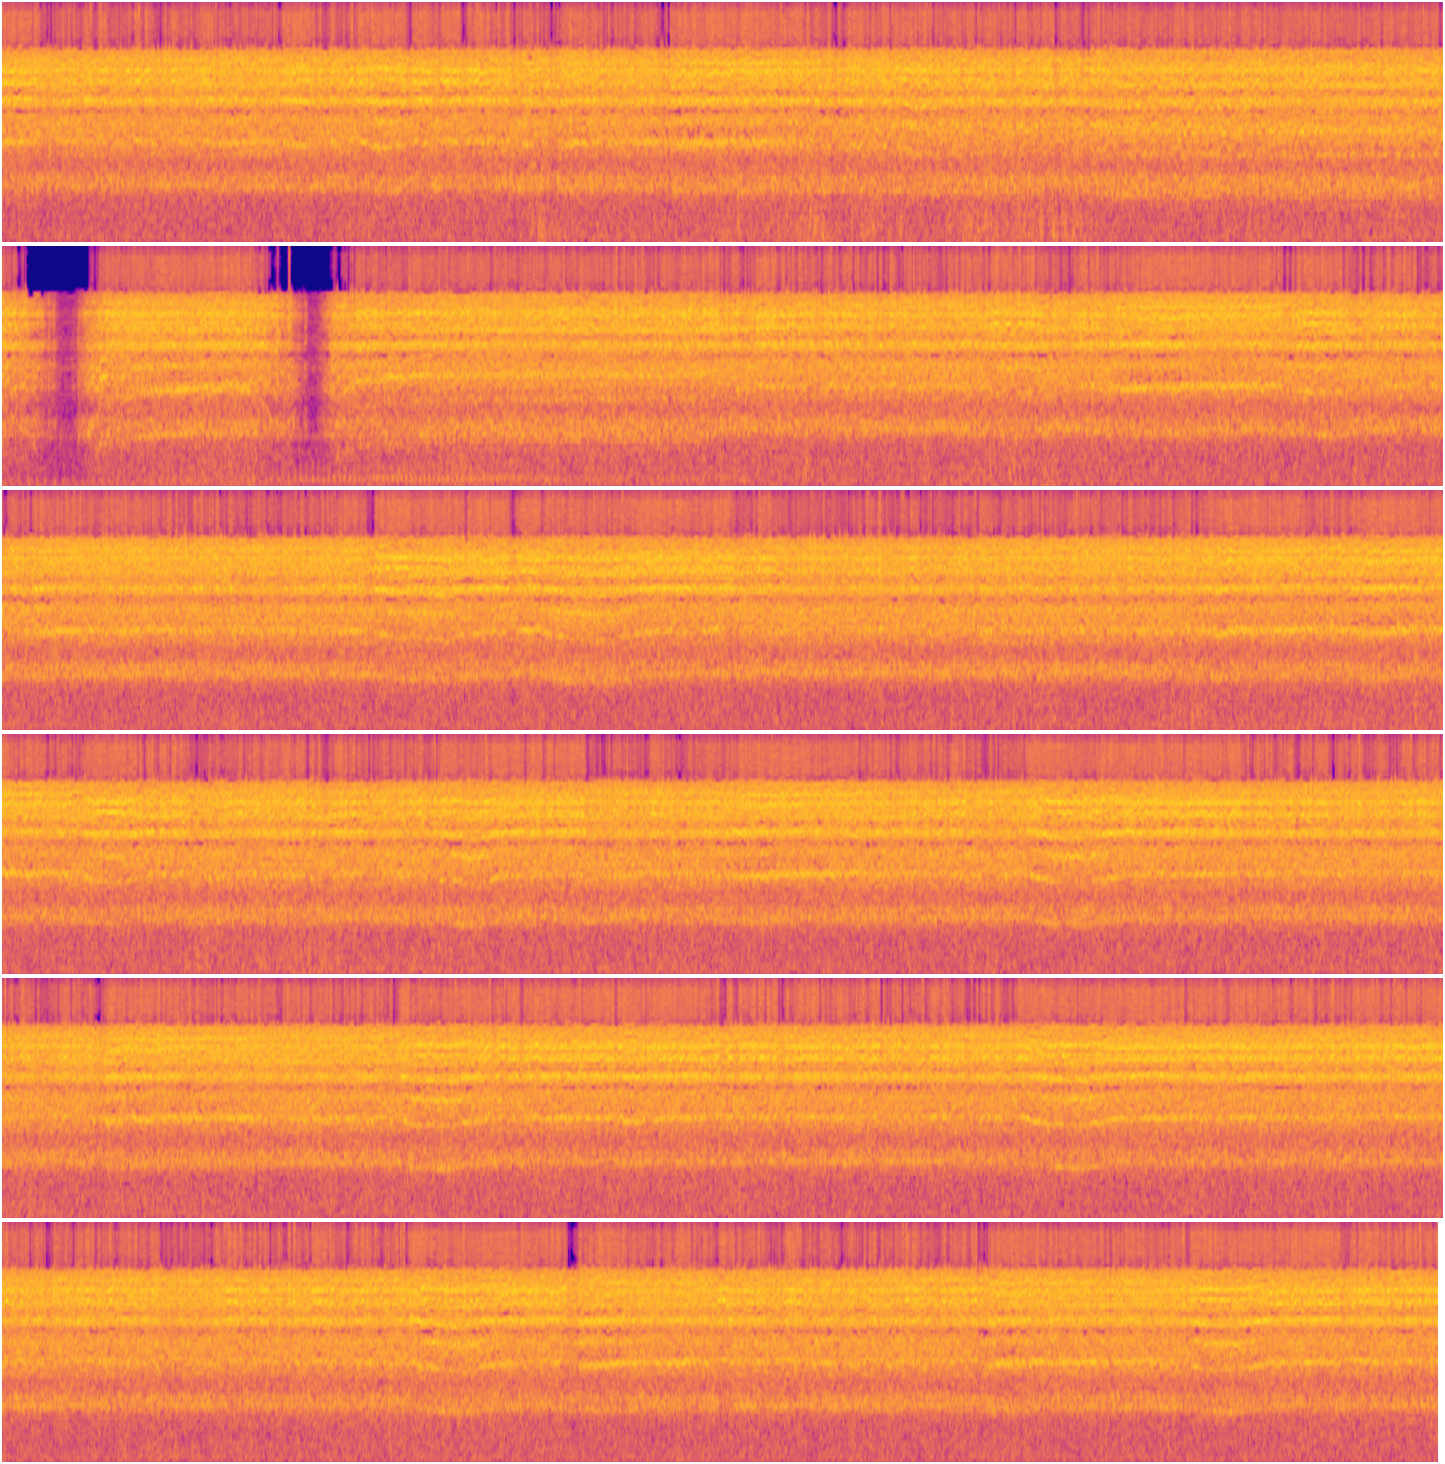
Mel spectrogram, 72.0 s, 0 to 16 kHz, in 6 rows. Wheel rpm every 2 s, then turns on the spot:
240, 230, 230, 220, 210, 190, 140, 140, 200, 230, 220, 220, 230, 230, 220, 230, 230, 230, 230, 230, 230, 230, 230, 230, 230, 230, 230, 230, 230, 230, 230, 230, 230, 230, 230, 230.
none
